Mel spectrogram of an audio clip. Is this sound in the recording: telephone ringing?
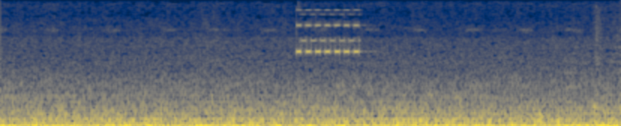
yes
